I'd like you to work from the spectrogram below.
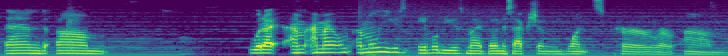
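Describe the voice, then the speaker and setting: A tabletop game player asking rule questions, thinking aloud with many pauses and fillers. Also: medium pitch, faint music behind. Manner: slow, hesitant, thinking aloud. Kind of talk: casual chat in a tabletop game.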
